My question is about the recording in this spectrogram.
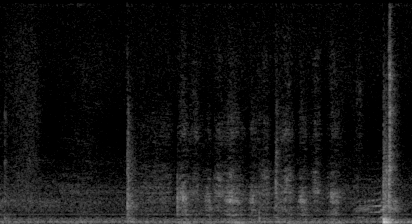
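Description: Liquid craft glue squeezed from a plastic bottle onto card, with faint, irregular puffs and squelches. A single sharp knock comes just before the end.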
